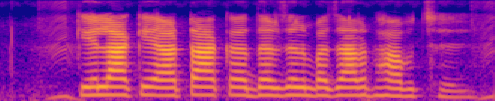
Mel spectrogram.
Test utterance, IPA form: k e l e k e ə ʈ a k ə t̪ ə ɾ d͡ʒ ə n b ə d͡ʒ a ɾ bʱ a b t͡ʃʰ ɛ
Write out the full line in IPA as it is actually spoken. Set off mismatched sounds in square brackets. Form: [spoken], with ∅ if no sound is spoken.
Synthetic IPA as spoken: k e l [a] k e ə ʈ a k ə [d̪] ə ɾ d͡ʒ ə n b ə d͡ʒ a ɾ bʱ a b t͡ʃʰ ɛ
